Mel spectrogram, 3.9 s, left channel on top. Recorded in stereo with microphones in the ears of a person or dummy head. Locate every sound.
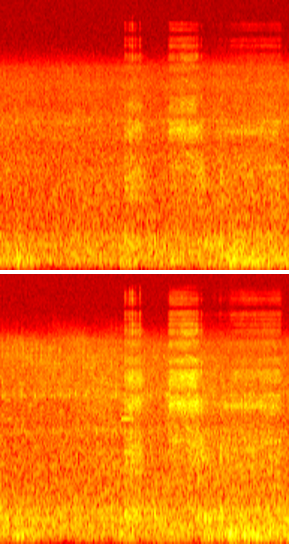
1.6 s a camera shutter: 20° right (ahead or behind)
